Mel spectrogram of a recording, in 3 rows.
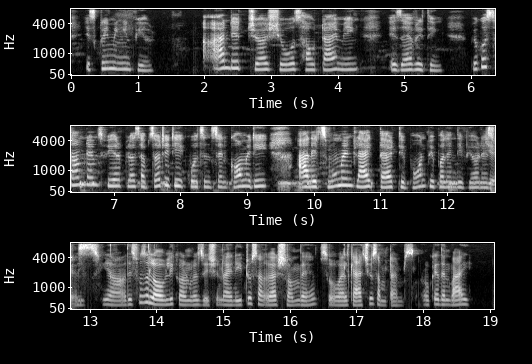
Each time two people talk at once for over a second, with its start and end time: none

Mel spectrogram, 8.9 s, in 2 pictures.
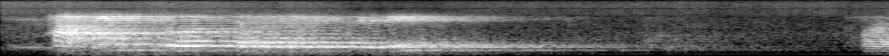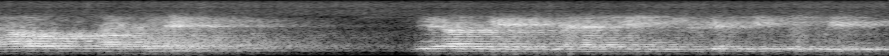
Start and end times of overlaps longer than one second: none

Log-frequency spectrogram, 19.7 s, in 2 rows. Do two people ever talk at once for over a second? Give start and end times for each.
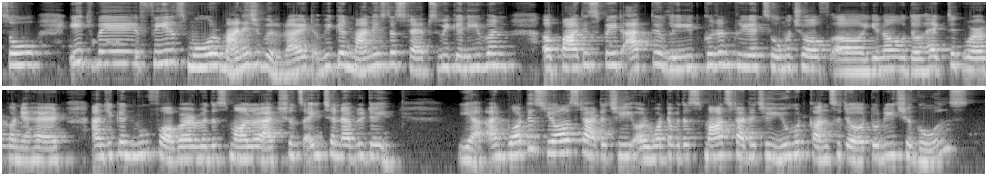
none

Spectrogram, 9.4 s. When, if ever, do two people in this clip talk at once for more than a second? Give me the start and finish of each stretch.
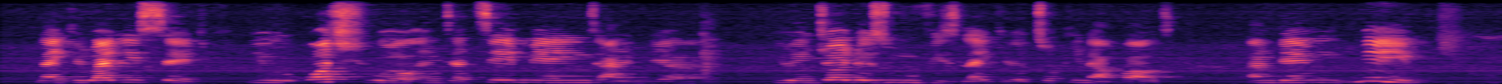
none

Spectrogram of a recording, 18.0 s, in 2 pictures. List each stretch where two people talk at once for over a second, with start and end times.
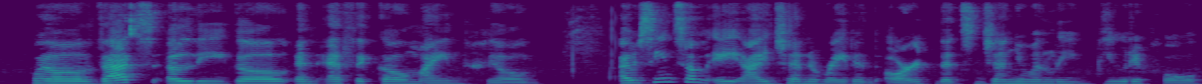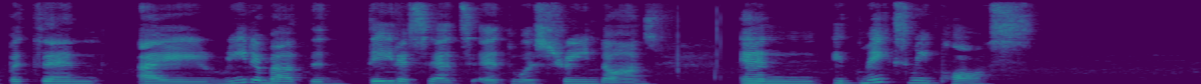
none

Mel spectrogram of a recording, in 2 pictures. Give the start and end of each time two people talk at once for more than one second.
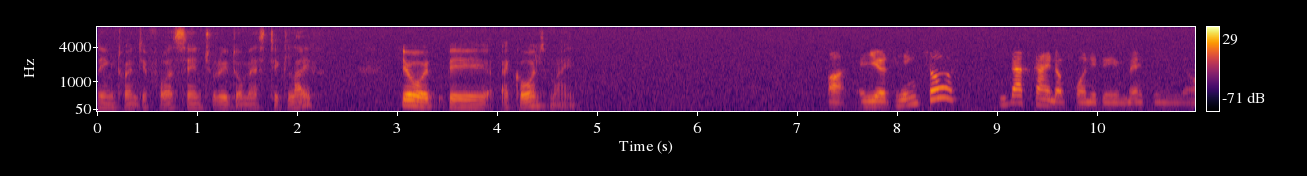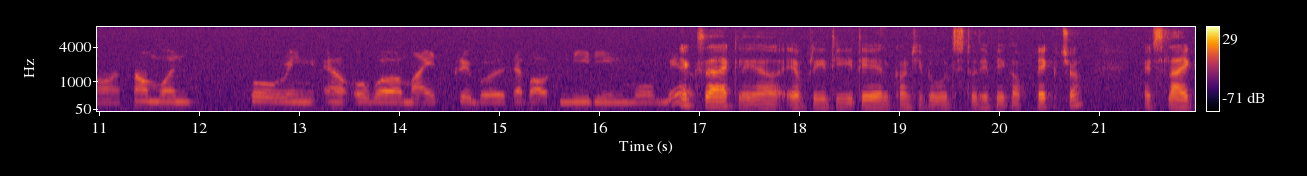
none

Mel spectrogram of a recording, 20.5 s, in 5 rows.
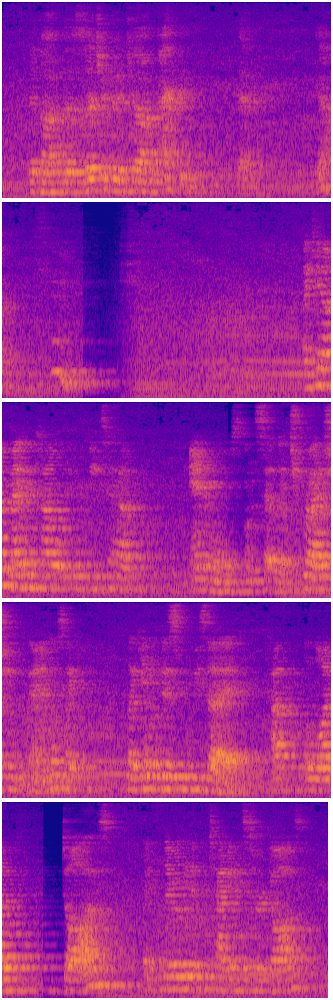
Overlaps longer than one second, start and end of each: none

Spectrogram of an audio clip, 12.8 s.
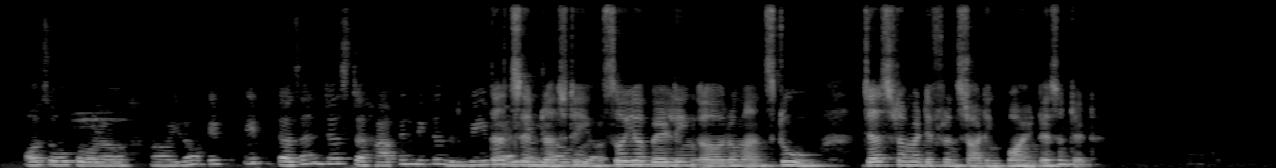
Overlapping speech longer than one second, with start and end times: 4.9-6.5

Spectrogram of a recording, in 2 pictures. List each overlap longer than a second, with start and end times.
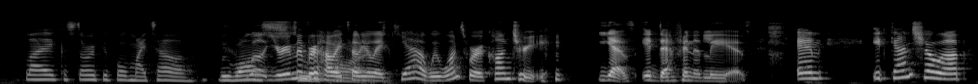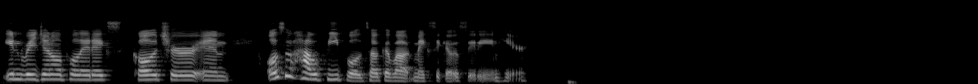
2.5-3.7

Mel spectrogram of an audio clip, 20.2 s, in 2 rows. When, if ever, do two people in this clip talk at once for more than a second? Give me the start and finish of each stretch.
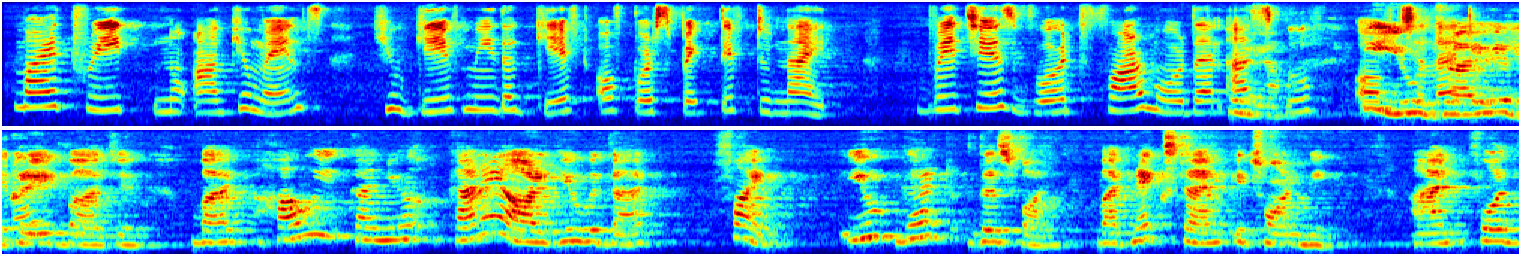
9.1-10.4

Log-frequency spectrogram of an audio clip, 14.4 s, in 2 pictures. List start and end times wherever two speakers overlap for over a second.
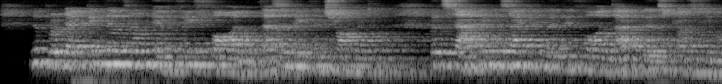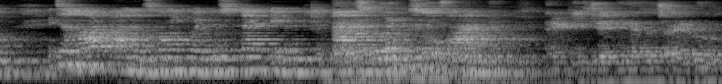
10.5-12.0

